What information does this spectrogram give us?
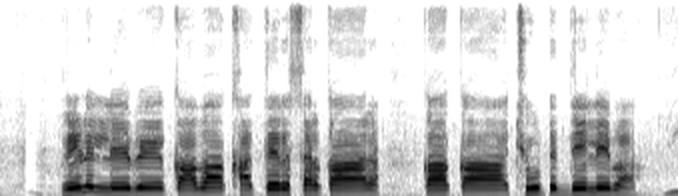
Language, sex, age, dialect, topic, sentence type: Bhojpuri, male, 25-30, Northern, banking, question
